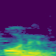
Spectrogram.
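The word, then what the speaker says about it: honest: you right an ऑनेस्ट क्योंकि ऑनेस्ट आवाज निकल रही है ओ की यहां पे एच की नहीं निकल रही है एच समझे आप साइलेंट है समझे क्या हकीकत में साइलेंट है अब ओ जो है ओ से हम आवाज निकाल रहे हैं तो हमें इस ओ को देखना है एच को नहीं देखना तो इसलिए हमने एन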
